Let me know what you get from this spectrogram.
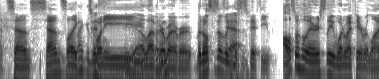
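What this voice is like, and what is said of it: Usual voice. Nothing is said of it.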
